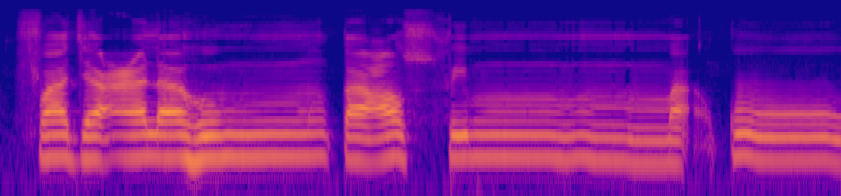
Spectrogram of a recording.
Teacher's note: Penjelasannya adalah, pertama, perhatikan bunyi makhraj huruf sod, ha, ain, dan fa, yaitu menjadi so, ha, a, dan fa. Kedua, lafal ka'asfim ma'kul, fimnya dibaca dengan menekan dan berdengung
